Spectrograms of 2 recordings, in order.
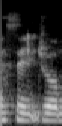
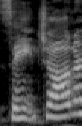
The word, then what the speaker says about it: St. John: As a first name, St. John is usually pronounced St. John, but as a last name, it can be pronounced as St. John.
